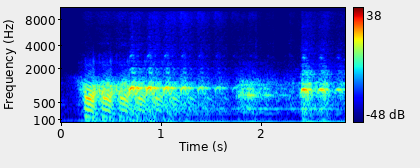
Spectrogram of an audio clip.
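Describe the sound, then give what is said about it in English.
Penguins calling inside an enclosure where a snow shower falls all the time, a loud, harsh braying chorus that runs almost without pause, fading slightly before a fresh burst of squawks near the end. “The birds love it. But I listen to them talk. Very talkative in here.”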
